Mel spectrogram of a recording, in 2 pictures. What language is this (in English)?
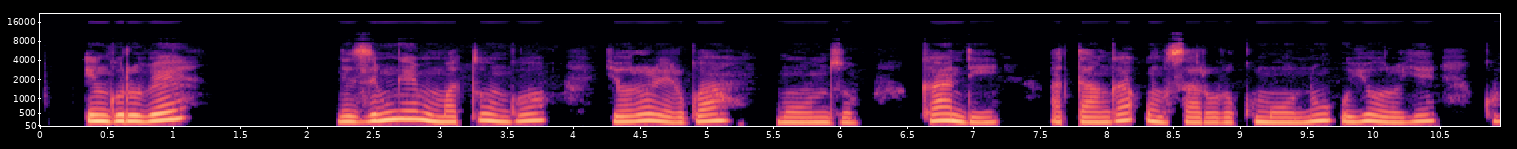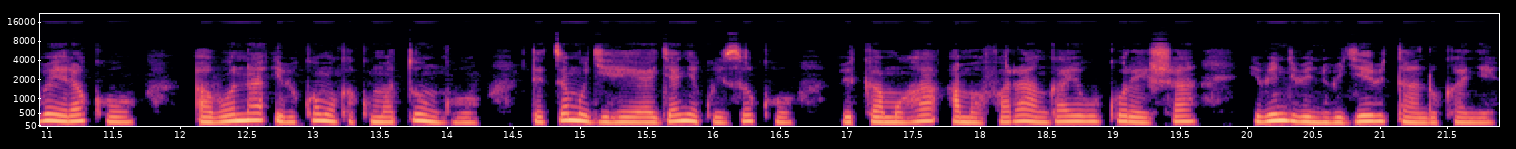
Kinyarwanda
